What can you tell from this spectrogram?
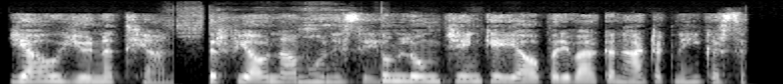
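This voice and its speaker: An actress playing an arrogant company executive who speaks to a job seeker with scorn and condescension. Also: female voice, mid-range voice, flat delivery, fast talker, no echo, natural voice. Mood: haughty scornful. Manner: sneering, condescending. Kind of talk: dubbed short drama.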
